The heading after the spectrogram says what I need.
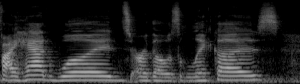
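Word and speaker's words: Lykke: If I had woods or those lickas, which for all of you who don't know, they are pronounced licka. I do know that for as bad as at pronunciations as I am, I do know that it's pronounced licka.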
